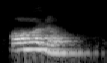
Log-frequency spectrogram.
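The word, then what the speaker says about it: ஓடு: The action of running represents odu, and odu represents run in English, and we have to pronounce this as odu. Odu means run in English.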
